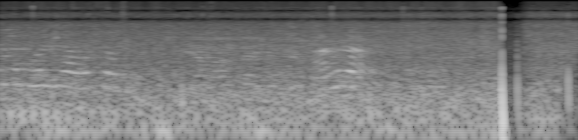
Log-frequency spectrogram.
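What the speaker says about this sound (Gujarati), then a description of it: "કેવો વરસાદ પડે છે." Heavy rain pours steadily in a broad, constant wash, with faint tones drifting in the background and a sharp knock near the end; no one speaks.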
